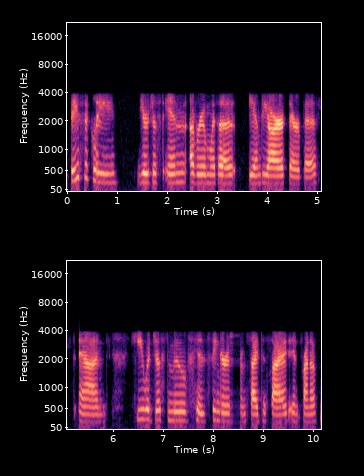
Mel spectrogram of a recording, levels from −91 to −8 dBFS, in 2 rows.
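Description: From start to finish the speech carries the GSM full-rate codec's signature: a buzzy, gravelly roughness laid over every syllable, with the band held to roughly 300 Hz to 3.7 kHz, which fits the 13 kbps full-rate coder. The damage is plainly audible. Unlike plain band-limiting, which only dulls the sound, this grit comes from the coder rebuilding the excitation from sparse, regularly spaced pulses, so the roughness sits inside the voice itself.

Three bursts of lost GSM frames break in on top of that. The first runs from 3.08 to 3.21 s, the second from 5.74 to 5.85 s, and the third, the longest, from 8.36 to 8.56 s. Each time the decoder keeps replaying the last good frame, so the sound freezes into a rough, metallic ring instead of dropping straight to silence or clicking. The longest gap, about 180 ms, is where the ring hangs on longest.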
